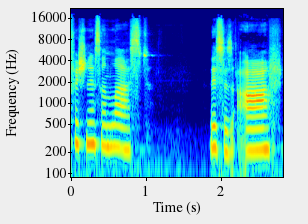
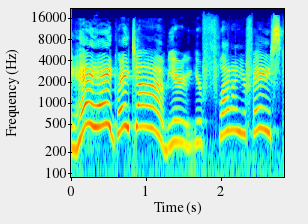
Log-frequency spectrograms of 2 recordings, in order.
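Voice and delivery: much higher, louder mock cheer; hollow cheering; 9 semitones higher, 4 dB louder than usual. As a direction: fake cheer at someone flat on their face. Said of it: "God doesn't say".

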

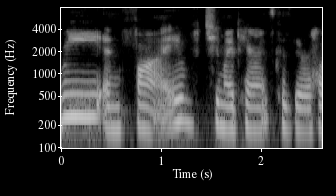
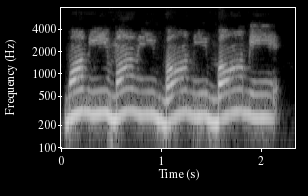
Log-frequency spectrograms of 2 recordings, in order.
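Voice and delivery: put-on high, loud, insistent little-kid voice; loud high child calling mommy over and over; nagging toddler; 7 semitones higher, 6 dB louder than usual. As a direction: pester mommy like a three-year-old who won't stop. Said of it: "she's like".

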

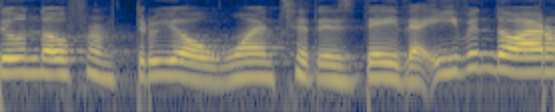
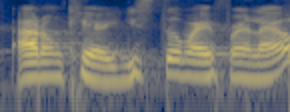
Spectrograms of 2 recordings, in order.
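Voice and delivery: normal talking voice

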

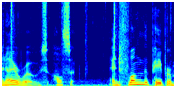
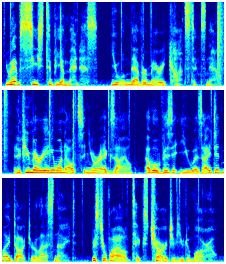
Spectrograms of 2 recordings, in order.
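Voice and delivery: ordinary delivery, nothing marked

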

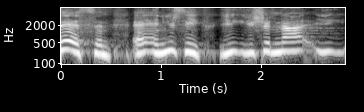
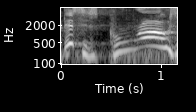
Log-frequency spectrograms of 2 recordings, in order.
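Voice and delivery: slow, higher-pitched mock disgust; retold disgust; 5 semitones higher, much slower than usual. Dad retelling a look at the cup, disgusted. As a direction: stretch it out, acting grossed out.

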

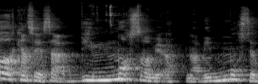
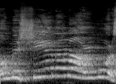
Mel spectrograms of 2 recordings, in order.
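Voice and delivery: much higher, gushing mock greeting; fake friendly greeting; 10 semitones higher than usual. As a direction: greet her sugary sweet. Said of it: "de blir så här". (mycket ljus, sockersöt hälsning)

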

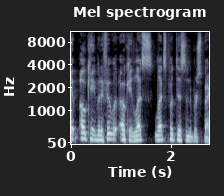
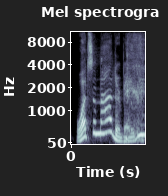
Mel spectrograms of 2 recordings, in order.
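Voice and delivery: mock Irish lilt, much higher on matter; hammed-up Irish TikTok guy, pitched way up; imitating Irish accent; 11 semitones higher than usual. Retelling the funny TikTok, in a mock Irish accent. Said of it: "I think they were Irish".

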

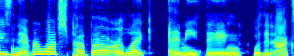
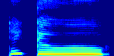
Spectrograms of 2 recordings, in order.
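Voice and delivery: put-on higher, louder little-kid voice; toddler imitation; 5 semitones higher, 5 dB louder than usual. Parent mimicking son given his water, high toddler voice. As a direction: mimic a toddler's cute thanks, drawn out. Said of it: "And he's like".

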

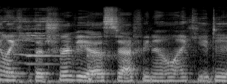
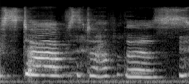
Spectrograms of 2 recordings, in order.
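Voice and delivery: mock plea; 12 semitones higher, 6 dB louder, much slower than usual. Retelling her plea at the film.

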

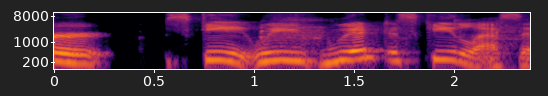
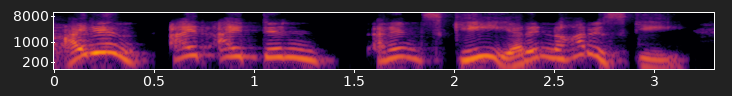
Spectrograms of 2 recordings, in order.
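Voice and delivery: scared; 8 semitones higher than usual. Retold or imitated. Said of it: "Well, I'm really scared".

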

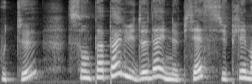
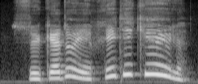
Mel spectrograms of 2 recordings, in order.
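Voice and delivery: put-on higher-pitched child's grumble; muttered grumble; 6 semitones higher than usual. A narrator's reading. Chloé heading home with her gift, grumbling. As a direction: grumble it like an unimpressed little girl. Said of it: "marmonna-t-elle".

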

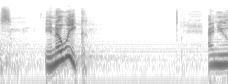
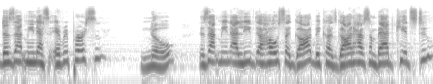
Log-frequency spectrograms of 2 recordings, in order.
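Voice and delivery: normal talking voice

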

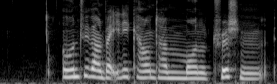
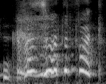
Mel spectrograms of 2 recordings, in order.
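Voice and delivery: shocked; 10 semitones higher than usual. Real, not acted. Shocked by fake baby announcement.

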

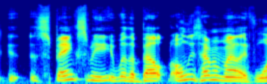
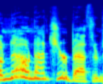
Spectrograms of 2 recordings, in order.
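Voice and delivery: hasty correction; 7 semitones higher than usual. Retold or imitated. Child hastily correcting the nun.

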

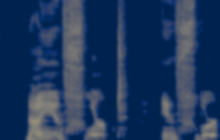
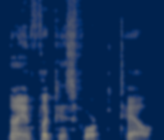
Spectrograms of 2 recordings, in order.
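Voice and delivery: usual speaking voice

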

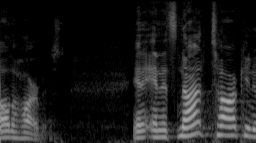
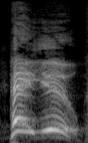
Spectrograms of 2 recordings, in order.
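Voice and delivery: loud, high shout of alarm; janitor's shout; 12 semitones higher, 13 dB louder than usual. Retold or imitated. Janitor catching kids in the office, loud shout. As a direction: bark it out like a caught-you janitor.

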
